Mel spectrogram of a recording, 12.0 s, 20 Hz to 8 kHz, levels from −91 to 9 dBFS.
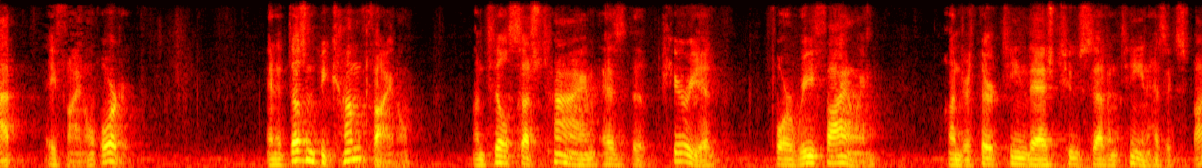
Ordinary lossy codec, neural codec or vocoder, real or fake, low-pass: Opus, 32 kbps; none; real; 7.2 kHz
